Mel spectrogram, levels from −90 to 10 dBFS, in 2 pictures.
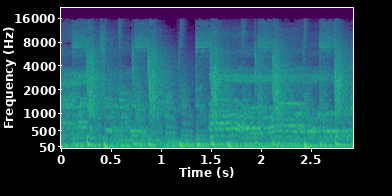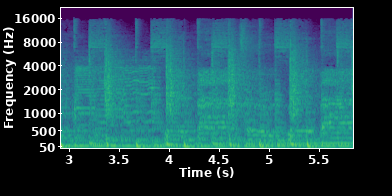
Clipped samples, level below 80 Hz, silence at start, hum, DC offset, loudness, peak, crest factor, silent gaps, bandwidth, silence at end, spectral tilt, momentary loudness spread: under 0.1%; -26 dBFS; 0 s; none; under 0.1%; -19 LUFS; -2 dBFS; 16 dB; none; 16.5 kHz; 0 s; -3.5 dB/octave; 3 LU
